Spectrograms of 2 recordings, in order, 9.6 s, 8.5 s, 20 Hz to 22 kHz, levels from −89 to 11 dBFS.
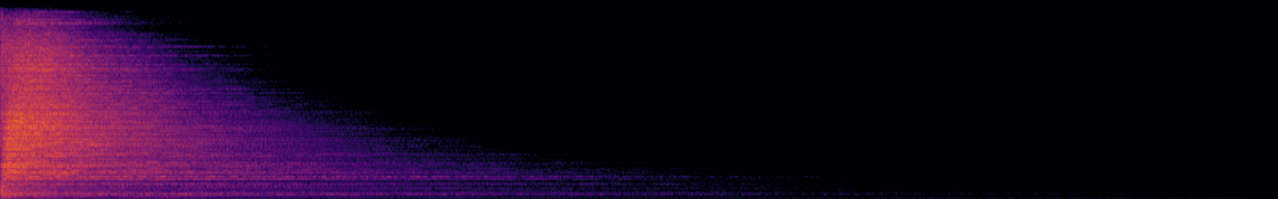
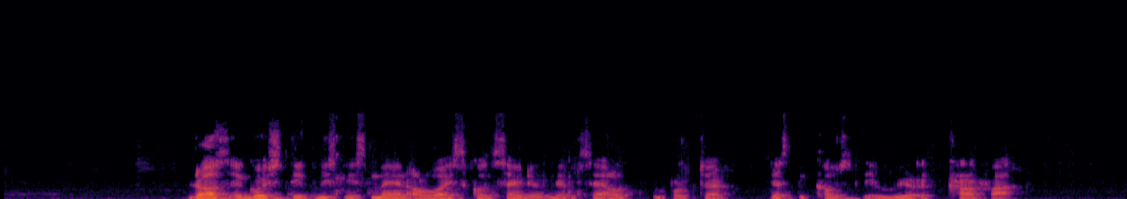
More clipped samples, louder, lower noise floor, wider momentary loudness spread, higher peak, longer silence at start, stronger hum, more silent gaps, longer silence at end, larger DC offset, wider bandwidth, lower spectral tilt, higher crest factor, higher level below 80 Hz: neither; first, -23 LUFS vs -35 LUFS; first, -80 dBFS vs -76 dBFS; first, 28 LU vs 11 LU; first, -6 dBFS vs -14 dBFS; second, 0 s vs 1.4 s; neither; neither; first, 7.65 s vs 0.85 s; neither; first, over 20 kHz vs 9 kHz; second, 3.5 dB/octave vs -6 dB/octave; about the same, 26 dB vs 22 dB; second, -82 dBFS vs -72 dBFS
